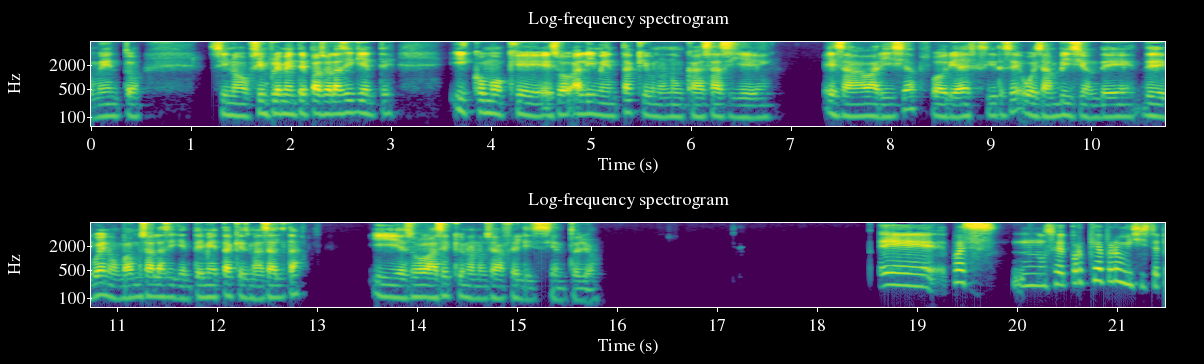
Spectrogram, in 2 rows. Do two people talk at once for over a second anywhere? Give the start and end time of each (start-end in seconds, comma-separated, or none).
none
